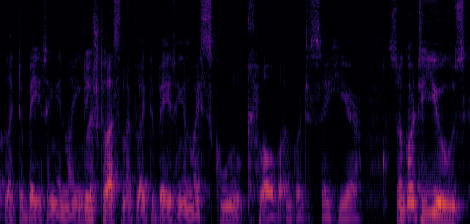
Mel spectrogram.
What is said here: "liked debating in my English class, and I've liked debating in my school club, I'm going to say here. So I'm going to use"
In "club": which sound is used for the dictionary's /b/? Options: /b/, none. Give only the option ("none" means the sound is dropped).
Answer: /b/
